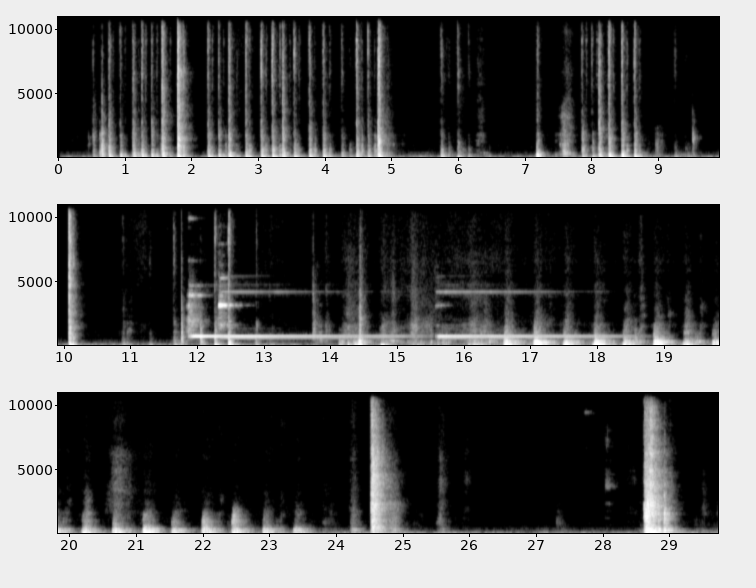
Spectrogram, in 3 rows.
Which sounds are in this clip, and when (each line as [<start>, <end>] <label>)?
[0.64, 12.70] keyboard typing
[11.67, 18.56] bell ringing
[16.41, 23.88] footsteps
[24.28, 25.09] door
[28.55, 29.18] door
